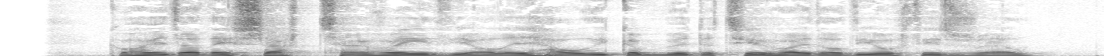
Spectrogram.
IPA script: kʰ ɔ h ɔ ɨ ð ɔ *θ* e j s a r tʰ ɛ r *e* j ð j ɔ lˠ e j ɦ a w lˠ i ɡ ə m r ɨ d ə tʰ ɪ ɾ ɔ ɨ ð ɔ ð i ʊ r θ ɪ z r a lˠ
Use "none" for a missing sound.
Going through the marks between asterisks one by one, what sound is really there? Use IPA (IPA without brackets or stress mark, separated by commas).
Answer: ð, e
